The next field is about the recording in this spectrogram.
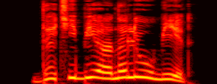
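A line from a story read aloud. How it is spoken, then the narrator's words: Crying out, sobbing. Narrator (Russian): вскрикнула Люба и всхлипнула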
